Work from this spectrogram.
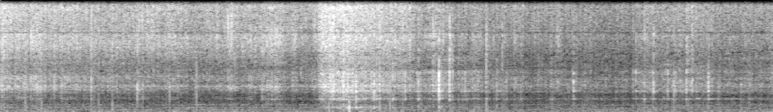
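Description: Curry leaves crackle into hot tempering oil, a steady close sizzle with one sharper burst of spitting partway through, then settling into an even fry with light stirring.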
